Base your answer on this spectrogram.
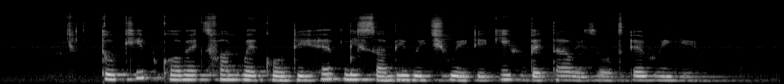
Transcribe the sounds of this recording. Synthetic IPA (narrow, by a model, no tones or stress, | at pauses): tokʰip̚kʰɔɹɛk̚tfãndwɛkʰɔdehɛlpmisabiwit͡ʃwedeɡivbɛtaɹizɔltɛvɹijiə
